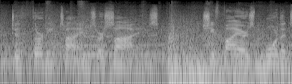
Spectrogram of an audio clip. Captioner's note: explosion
